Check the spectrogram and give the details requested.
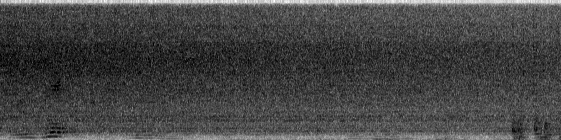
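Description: Diced chicken sizzling steadily as it sears in a hot nonstick frying pan.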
